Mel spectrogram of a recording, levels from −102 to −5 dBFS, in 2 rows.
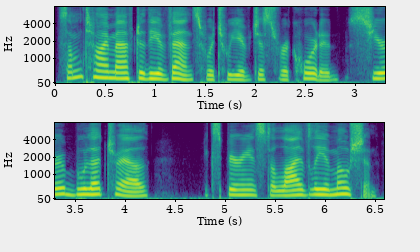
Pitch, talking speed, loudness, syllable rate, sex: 200 Hz, 145 wpm, -17 LUFS, 5.1 syllables/s, female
